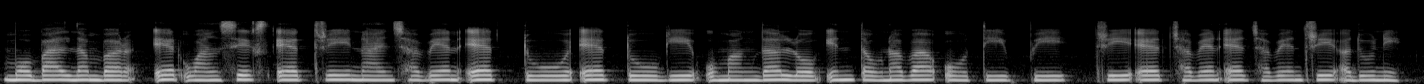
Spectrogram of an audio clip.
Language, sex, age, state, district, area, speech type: Manipuri, female, 18-30, Manipur, Tengnoupal, urban, read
